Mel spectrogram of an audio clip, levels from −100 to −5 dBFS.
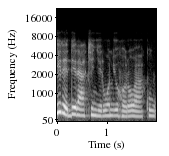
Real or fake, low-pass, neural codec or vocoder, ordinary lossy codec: fake; 7.2 kHz; codec, 16 kHz, 16 kbps, FunCodec, trained on Chinese and English, 50 frames a second; Opus, 16 kbps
